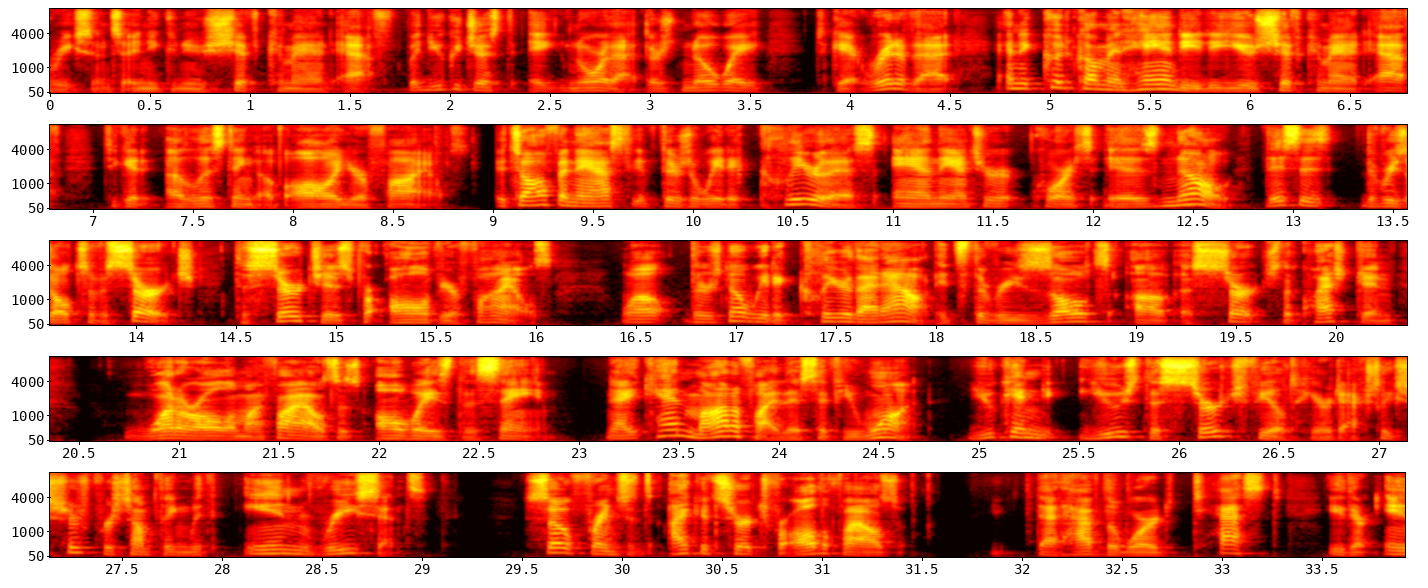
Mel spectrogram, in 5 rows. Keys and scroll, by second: 30.8-31.9 typing.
